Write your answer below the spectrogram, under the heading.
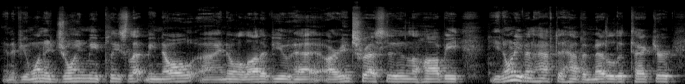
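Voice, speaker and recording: A man with a Canadian accent talks at a very fast pace with hardly any pauses. His medium pitch stays in fairly even intonation over noticeable background noise. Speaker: metal detecting vlogger. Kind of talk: casual vlog. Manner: hesitant, many fillers.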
